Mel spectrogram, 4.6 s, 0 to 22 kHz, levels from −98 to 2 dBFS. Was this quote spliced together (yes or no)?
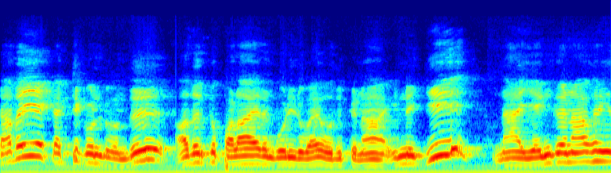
yes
